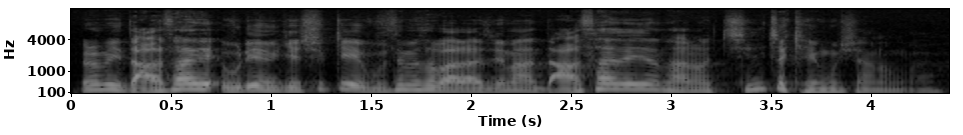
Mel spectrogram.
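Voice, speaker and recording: A man preaching a sermon in a chatty, animated way. His voice sits fairly high for a man and swings widely up and down. He keeps asking the audience questions and laughs easily. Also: racing. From Chungcheong, South Korea. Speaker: pastor.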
